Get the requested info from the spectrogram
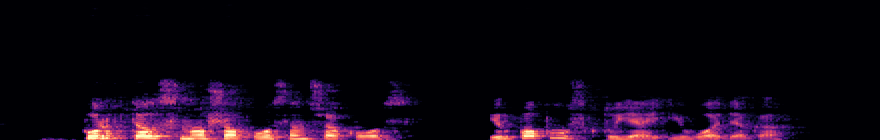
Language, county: Lithuanian, Šiauliai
